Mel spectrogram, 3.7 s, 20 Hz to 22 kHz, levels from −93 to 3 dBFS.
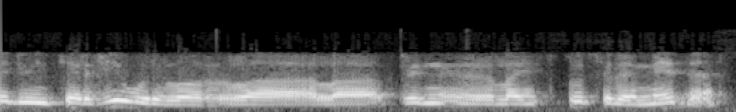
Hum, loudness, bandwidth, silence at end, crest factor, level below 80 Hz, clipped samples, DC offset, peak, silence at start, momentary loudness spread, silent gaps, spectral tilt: none; -12 LUFS; 3.9 kHz; 0.05 s; 10 dB; -56 dBFS; under 0.1%; under 0.1%; -2 dBFS; 0 s; 4 LU; none; -8.5 dB/octave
